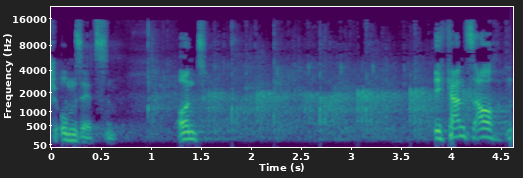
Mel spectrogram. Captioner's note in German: Beifall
